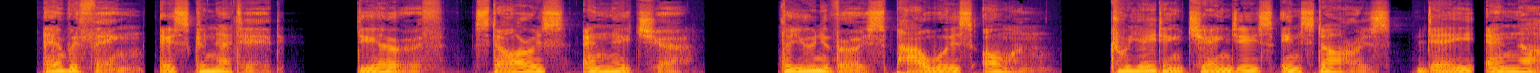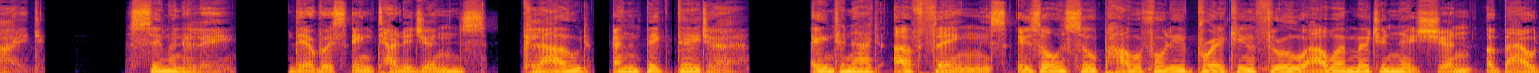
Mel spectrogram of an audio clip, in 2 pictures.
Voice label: 英 男, 专题, 科技现代感; 华为

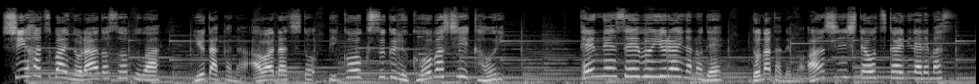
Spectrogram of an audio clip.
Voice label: 轻快语调

